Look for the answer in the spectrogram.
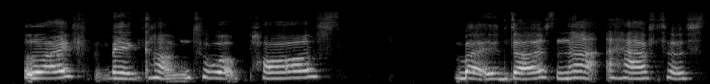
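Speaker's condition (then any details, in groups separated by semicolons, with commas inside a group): ALS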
